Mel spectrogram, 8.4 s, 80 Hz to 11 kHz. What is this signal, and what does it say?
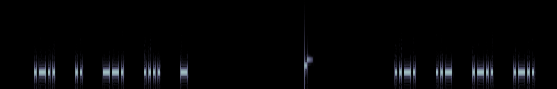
Morse code, heard as a keyed tone, about 36 wpm, spaced as for 20 wpm, 700 Hz. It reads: LIGHT FULL
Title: 3x Character Spacing - Top 500 Words - 35wpm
